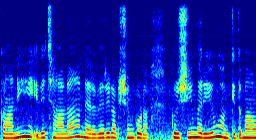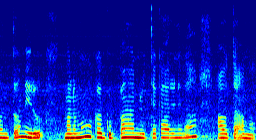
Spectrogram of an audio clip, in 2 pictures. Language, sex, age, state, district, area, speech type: Telugu, female, 18-30, Andhra Pradesh, Kakinada, rural, spontaneous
